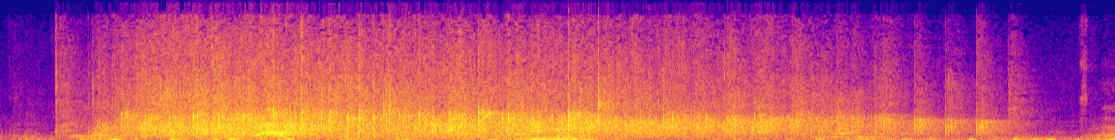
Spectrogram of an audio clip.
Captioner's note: applause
